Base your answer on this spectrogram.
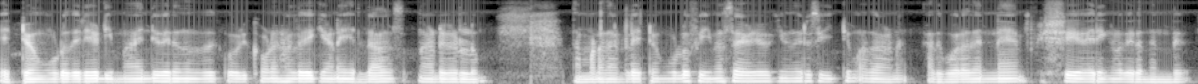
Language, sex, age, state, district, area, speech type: Malayalam, male, 18-30, Kerala, Kozhikode, rural, spontaneous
